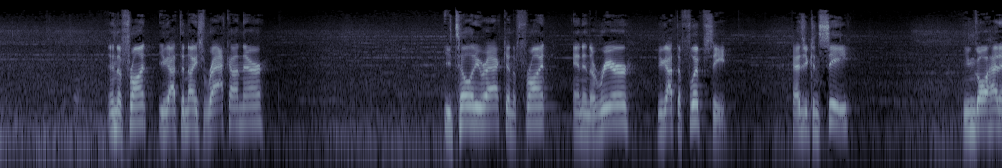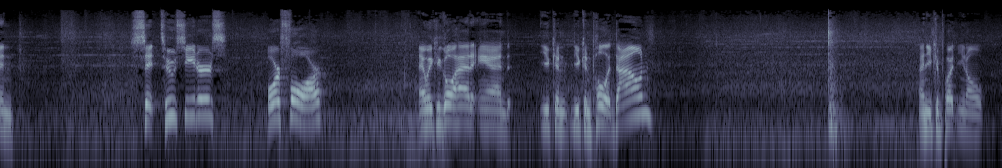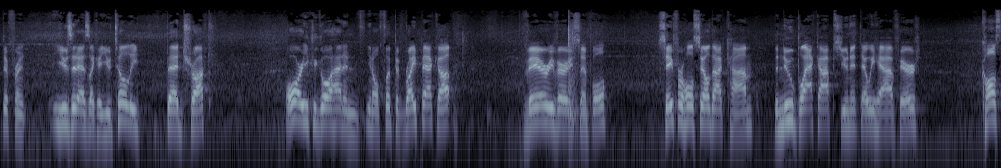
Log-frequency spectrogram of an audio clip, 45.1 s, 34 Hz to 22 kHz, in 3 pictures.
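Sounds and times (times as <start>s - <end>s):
seat folding down clunk: 27.4s - 27.9s.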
